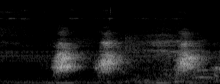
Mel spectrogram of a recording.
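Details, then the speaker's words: Adult with chronic bronchitis and a seasonal cold, coughing like a dog bark: three loud, harsh, bark-like coughs in quick succession, with faint room noise. Barking cough. "I have a chronic bronchitis so it's every year I go through this and it's I sound like a dog bark and when I start coughing"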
